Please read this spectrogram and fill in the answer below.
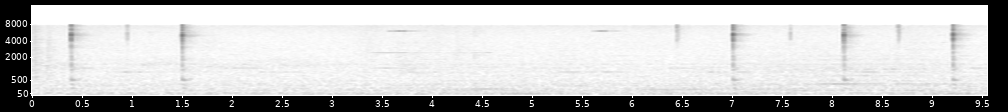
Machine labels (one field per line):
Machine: valve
